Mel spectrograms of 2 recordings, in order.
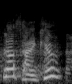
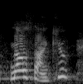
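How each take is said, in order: First: Put-on a higher, prim British accent; clipped British politeness, played up. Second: A light British accent, mimicking Eve's reply; mock British accent. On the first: Preacher repeats Eve's reply in a mock British accent. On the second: Preacher imitating Eve's British accent to the congregation. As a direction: say it like a polite Englishwoman. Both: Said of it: "You hear that British accent?".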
